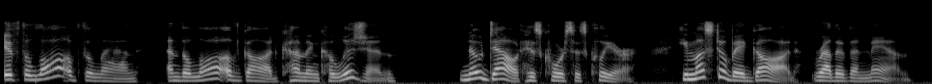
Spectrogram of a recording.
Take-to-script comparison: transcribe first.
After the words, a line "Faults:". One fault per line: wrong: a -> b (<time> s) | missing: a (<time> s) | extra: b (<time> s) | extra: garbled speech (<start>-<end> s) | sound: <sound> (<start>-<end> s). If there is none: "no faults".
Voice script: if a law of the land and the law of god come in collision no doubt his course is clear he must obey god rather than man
if the law of the land and the law of god come in collision no doubt his course is clear he must obey god rather than man
Faults:
wrong: a -> the (0.2 s)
